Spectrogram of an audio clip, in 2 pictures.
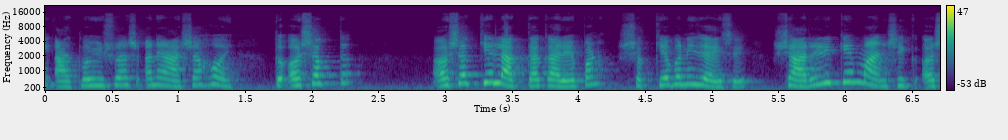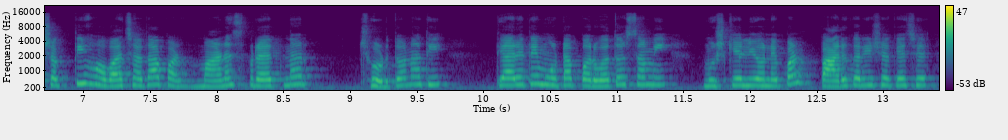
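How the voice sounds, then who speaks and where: A woman teaching by reading workbook answers aloud in a steady, explanatory way, now and then correcting a slip. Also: high-pitched.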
